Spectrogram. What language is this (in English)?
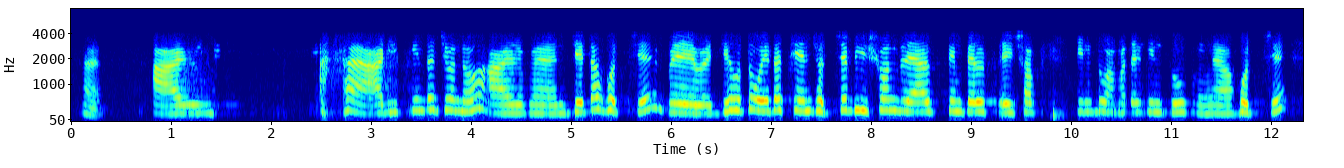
Bangla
